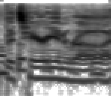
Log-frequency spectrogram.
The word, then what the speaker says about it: Batarian: Right, because Batarian rhymes with Solarian.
